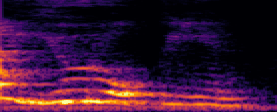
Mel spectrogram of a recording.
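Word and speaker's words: European: तो जब हम इस वर्ड को प्रोनाउंसिएट करते हैं तो ये निकलेगा यूरोपियन यू, और यू आपका वाउल नहीं होता, यू साउंड आपका वाउल नहीं है।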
